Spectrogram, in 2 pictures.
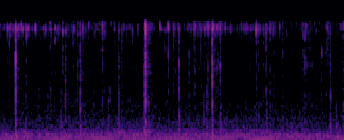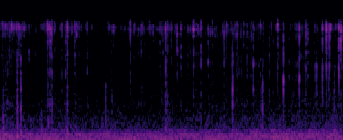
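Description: A black mascara spoolie, held with long green nails, brushes across a flat, solid sheet of red and clear acrylic gem stickers on a white backing. The result is a quiet, steady, bright crinkling scratch made of many tiny crisp ticks, with a few sharper clicks. A soft low hum sits underneath throughout.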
